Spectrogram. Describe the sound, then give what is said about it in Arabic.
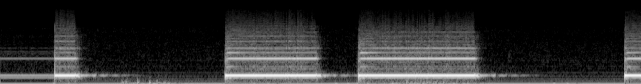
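Ringback tone heard while a call to someone is placed: a steady mid-pitched electronic tone sounds in four separate bursts with short silent gaps between them. “قلت خلاص انا اتصل بالشيخ ما فيش اي مشكلة، واخد فرصة واتعلم من الشيخ واهل مكالمة. اسمعوا.”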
